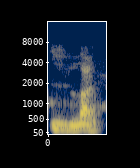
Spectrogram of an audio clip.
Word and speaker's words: Elite: giants now kids is spelled elite but it's pronounced e light you make those negro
